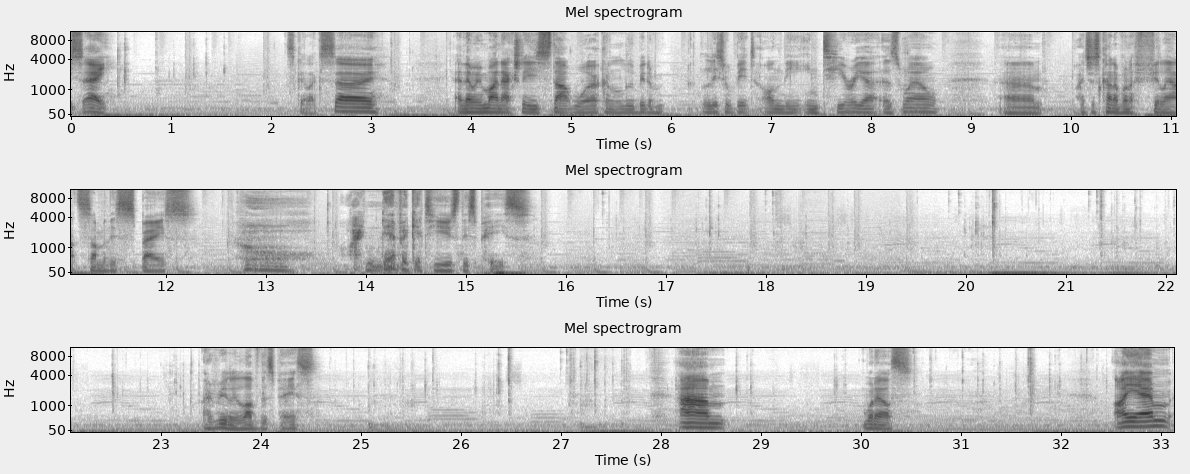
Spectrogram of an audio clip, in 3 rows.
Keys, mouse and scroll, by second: 0.2 ctrl+z, 0.7 s, 2.0 g, 3.0-4.4 middle drag, 4.9-5.4 middle drag, 5.8 middle drag, 12.6-13.8 middle drag, 13.9-16.9 shift+middle drag, 16.9 g, 18.7 s, 19.6 g, 21.3 middle click, 22.1 KP_3, 22.8 ctrl+KP_1, 23.2 ctrl+KP_3, 24.7 shift+middle click, 25.7 g, 27.1 middle click, 27.7 g, 31.2 shift+d.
